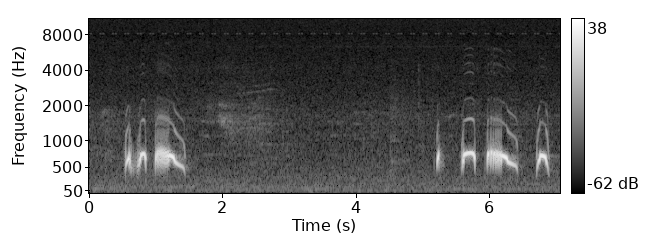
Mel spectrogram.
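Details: Spotted dove cooing in the kích bổi style used for decoy training: two low phrases, each a short note, a clear coo, a longer falling coo and an arched final coo, with a quiet pause between.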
